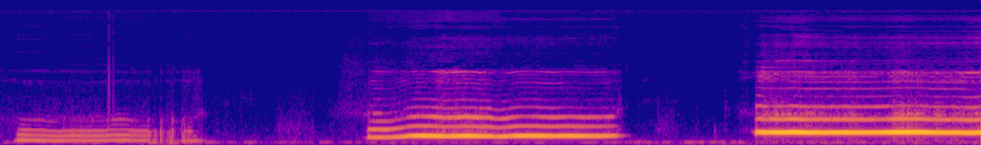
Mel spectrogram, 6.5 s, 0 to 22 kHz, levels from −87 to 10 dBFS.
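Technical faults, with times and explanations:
0.94–3.91 s, call bitrate drop: the music goes rough and watery, and the top end dulls off, as if the call's bandwidth estimate dipped and the encoder was squeezed from something like 64 kbps down to about 15 kbps. With that few bits, everything gets quantised more coarsely and the highs get cut away. It bottoms out for about 1.4 s before the detail and brightness come back.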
